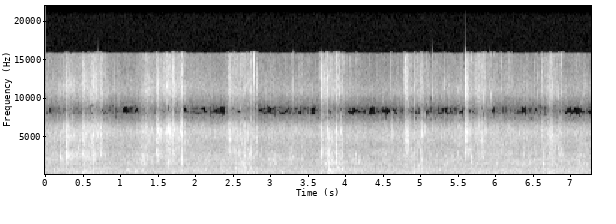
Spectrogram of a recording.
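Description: Footsteps wading through a shallow river: irregular splashes, one every half second to a second, over the steady rush of the water.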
